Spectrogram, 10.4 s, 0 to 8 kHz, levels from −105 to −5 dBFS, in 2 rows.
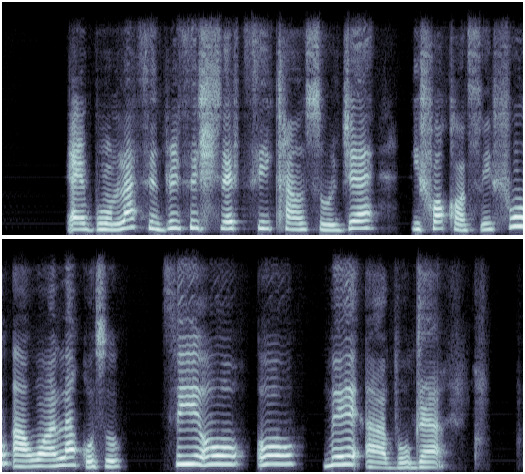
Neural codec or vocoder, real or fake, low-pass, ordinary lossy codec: codec, 16 kHz, 1 kbps, FunCodec, trained on Chinese and English, 50 frames a second; fake; 7.2 kHz; Opus, 64 kbps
